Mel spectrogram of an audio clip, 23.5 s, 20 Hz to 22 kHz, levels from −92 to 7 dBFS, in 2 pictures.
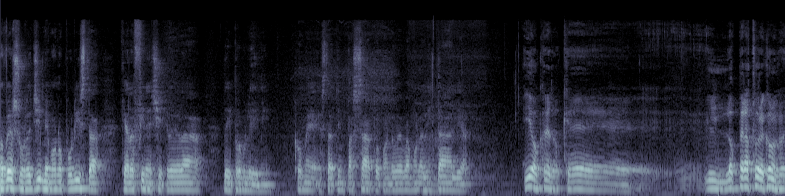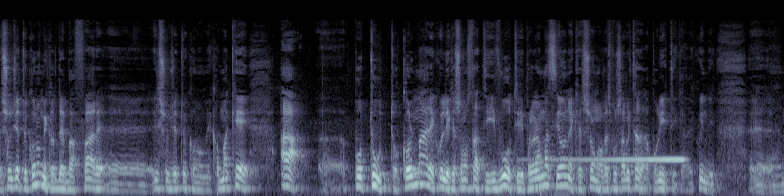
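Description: At 19.51 s a loudspeaker feedback squeal kicks in: the mic is hearing its own speaker, and around 673 Hz the loop gain tips past one. The tone swells over a couple of seconds, ends up a few dB above everything else, and cuts at 22.15 s.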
